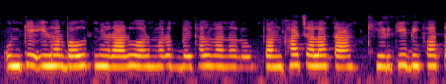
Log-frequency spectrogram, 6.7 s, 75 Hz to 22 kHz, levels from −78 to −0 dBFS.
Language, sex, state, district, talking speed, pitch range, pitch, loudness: Hindi, female, Uttar Pradesh, Deoria, 135 wpm, 250-260 Hz, 255 Hz, -15 LUFS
